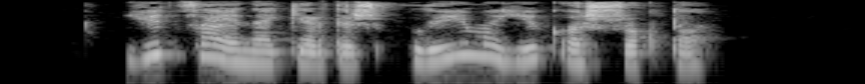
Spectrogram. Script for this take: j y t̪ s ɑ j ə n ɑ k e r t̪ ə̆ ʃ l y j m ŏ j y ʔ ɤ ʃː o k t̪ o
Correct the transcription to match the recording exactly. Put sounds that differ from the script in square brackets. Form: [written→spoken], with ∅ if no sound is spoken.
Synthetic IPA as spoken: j y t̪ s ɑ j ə n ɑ k e r t̪ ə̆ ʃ l y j m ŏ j y [ʔ→k] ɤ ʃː o k t̪ o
